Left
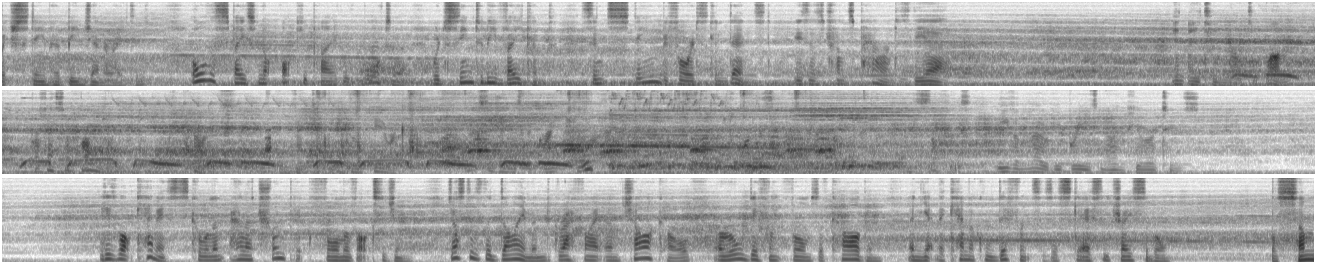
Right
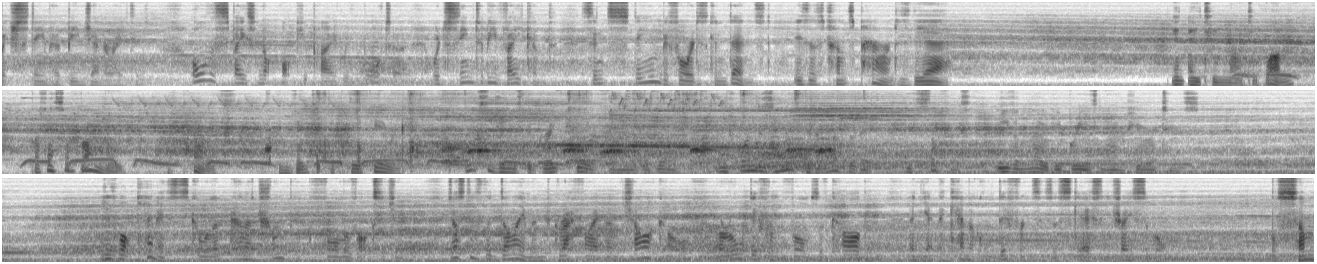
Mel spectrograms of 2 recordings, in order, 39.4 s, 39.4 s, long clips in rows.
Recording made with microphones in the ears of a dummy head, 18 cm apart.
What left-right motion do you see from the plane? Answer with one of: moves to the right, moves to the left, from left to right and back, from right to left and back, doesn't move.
moves to the right.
